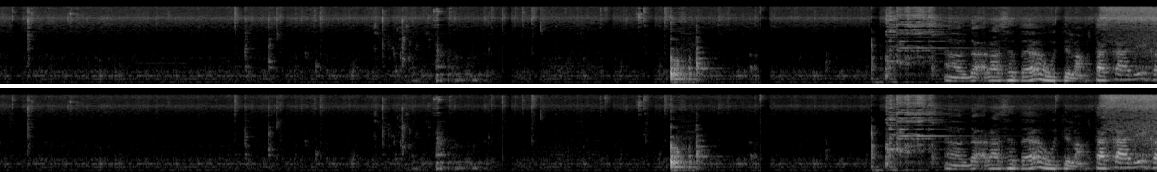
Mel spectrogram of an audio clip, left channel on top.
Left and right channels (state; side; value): normal; both; correlation 0.77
